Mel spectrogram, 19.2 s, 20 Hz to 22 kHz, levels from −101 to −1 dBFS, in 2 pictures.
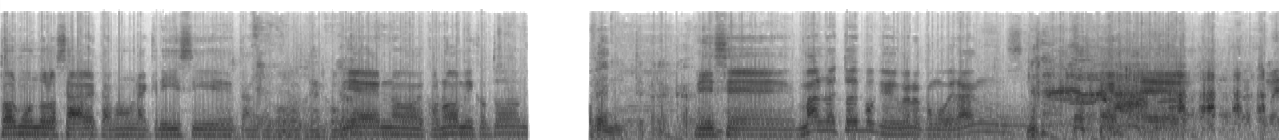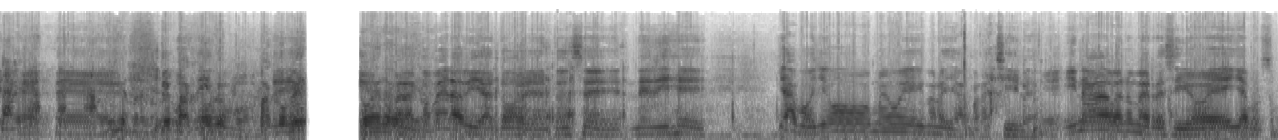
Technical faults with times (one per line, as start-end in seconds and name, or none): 0.00-19.18 block size mismatch (truncated)
3.95-4.43 stream reconnect
11.88-12.30 stream reconnect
